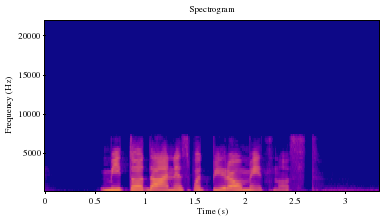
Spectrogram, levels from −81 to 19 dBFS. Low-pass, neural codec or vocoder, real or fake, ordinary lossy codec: 7.2 kHz; none; real; none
